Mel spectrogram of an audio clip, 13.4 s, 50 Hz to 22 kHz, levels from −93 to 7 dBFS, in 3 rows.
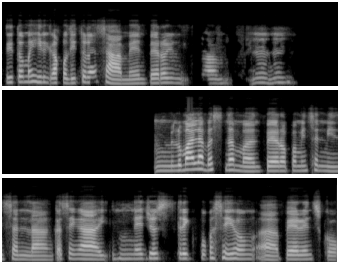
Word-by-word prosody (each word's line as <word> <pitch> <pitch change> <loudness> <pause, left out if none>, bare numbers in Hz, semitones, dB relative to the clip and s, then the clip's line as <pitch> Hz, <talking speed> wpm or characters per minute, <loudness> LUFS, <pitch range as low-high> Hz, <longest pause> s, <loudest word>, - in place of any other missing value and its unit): dito 245 +2 -2
mahilig 255 -2 -2
ako 220 0 0
dito 210 +5 -3
lang 240 0 -1
sa'min, 190 -4 +1
pero 205 +2 -2
yun, 210 -2 -11 0.3
um 195 0 -5 0.4
mm. 225 +2 -11 2.6
Hmm, 220 +1 -8
lumalabas 270 +3 +5
naman 205 -4 +1
pero 215 0 +3
paminsan-minsan 215 -4 -6
lang, 180 0 -1
kasi 220 -2 -4
nga'y, 200 -3 +4
hmm, 215 -1 -12
medyo 220 +2 +1
strict 230 -1 +1
po - - -8
kasi 240 -2 +1
yung, 210 -1 -3
ah, 175 +2 -1
parents 200 0 +2
ko 175 -2 -7
215 Hz, 120 wpm, -22 LUFS, 200-230 Hz, 2.6 s, lumalabas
